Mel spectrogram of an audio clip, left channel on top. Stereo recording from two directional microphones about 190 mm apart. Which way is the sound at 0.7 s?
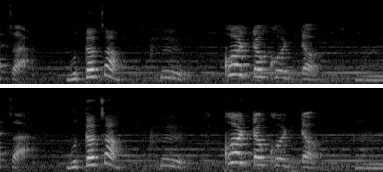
10° left (ahead or behind).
